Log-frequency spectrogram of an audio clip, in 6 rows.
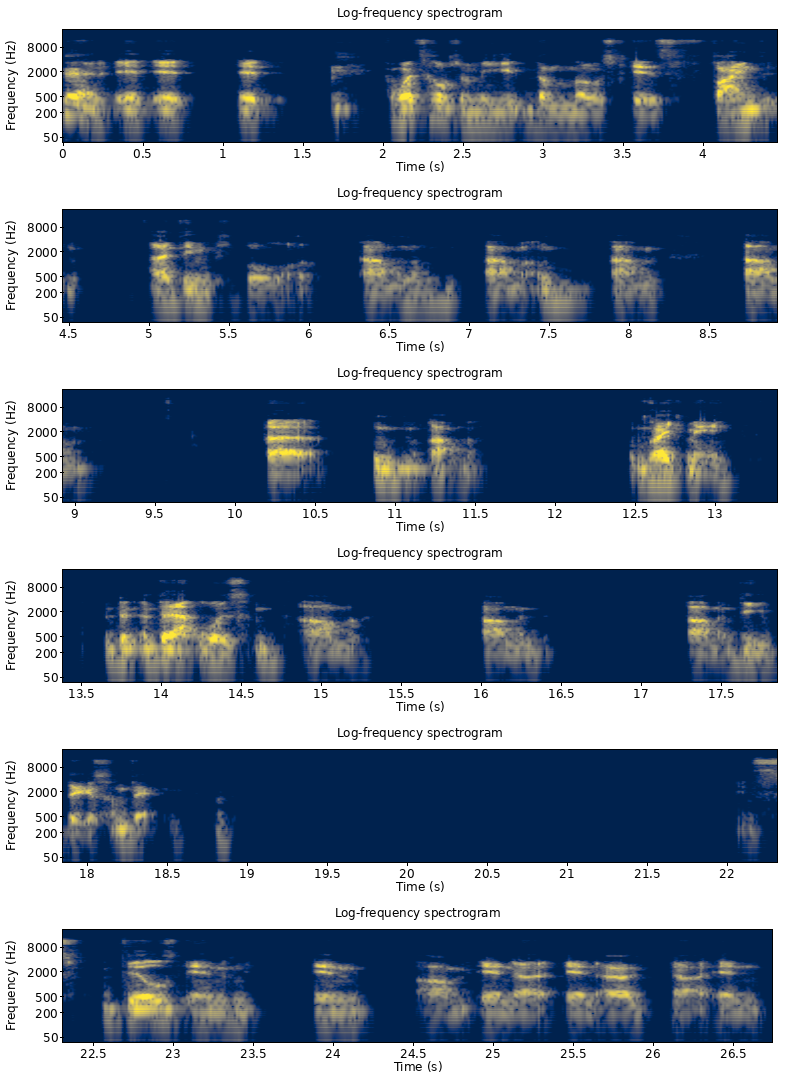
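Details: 28-year-old man with stuttering, an open stutterer who had speech therapy in childhood, speaking in an interview; stuttering.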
